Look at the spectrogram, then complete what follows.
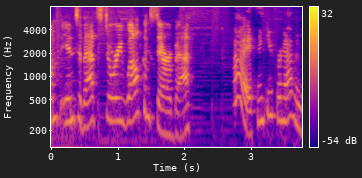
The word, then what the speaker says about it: Sarahbeth: it to sarah but it is definitely not sarah it's sarah beth and as my brother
